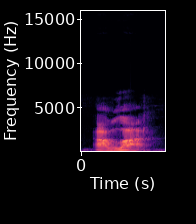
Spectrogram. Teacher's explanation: So the last syllable is going to be stressed.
